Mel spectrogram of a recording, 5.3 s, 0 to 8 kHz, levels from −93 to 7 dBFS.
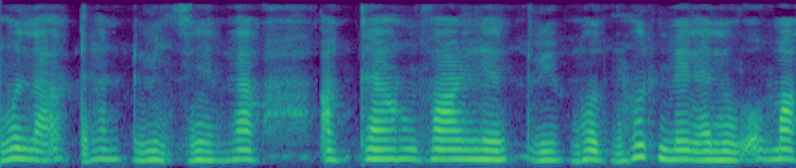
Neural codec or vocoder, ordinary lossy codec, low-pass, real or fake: autoencoder, 22.05 kHz, a latent of 192 numbers a frame, VITS, trained on one speaker; AAC, 32 kbps; 7.2 kHz; fake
